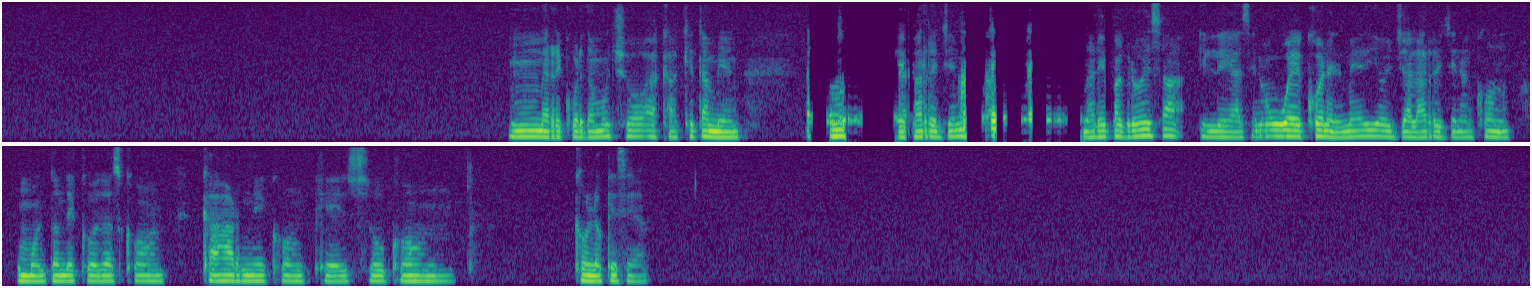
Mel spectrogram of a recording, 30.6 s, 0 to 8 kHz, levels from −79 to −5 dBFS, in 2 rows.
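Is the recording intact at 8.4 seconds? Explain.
No, 8.4 s sits inside a stretch of speech suppressed in double talk, running from 8.05 to 9.12 s. The talker's voice sinks by around 40 dB, likely because the echo canceller couldn't tell the talker apart from loudspeaker echo while both sides spoke, so it clamped everything down.

Right in that window, from 8.35 to 8.51 s, the other side's voice is leaking through, sitting roughly 10 dB under the talker. It's a brief scrap of a second voice, likely loudspeaker playback that the echo canceller didn't fully strip out.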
